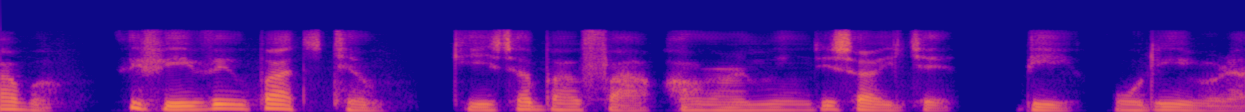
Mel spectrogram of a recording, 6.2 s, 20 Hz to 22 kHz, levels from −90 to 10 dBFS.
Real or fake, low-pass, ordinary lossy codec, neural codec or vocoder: fake; 7.2 kHz; none; codec, 16 kHz, 0.7 kbps, FocalCodec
